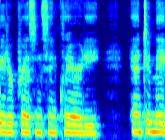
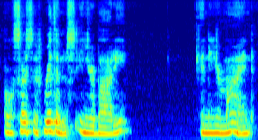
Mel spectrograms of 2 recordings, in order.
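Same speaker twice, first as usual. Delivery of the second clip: guided meditation. Real, not acted. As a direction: lead the listener unhurriedly into the body, leaving long silences.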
